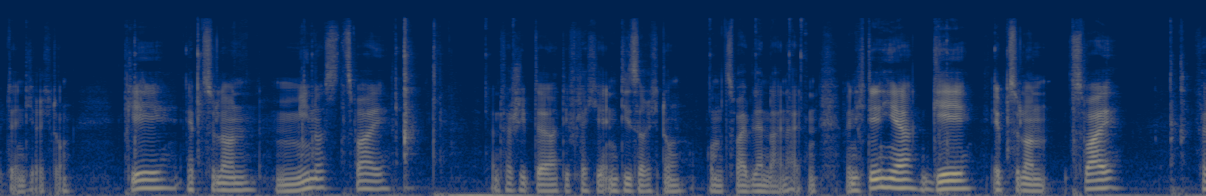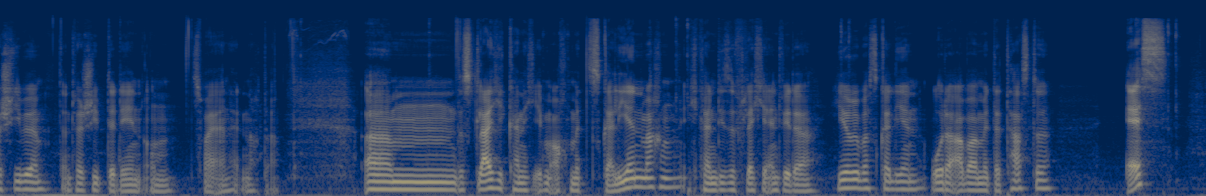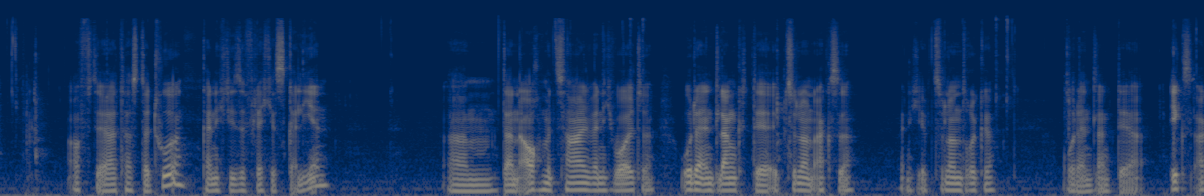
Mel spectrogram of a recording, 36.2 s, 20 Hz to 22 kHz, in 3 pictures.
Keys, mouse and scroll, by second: 1.3 g, 7.9-9.4 middle drag, 9.4 g, 15.1-20.5 drag, 20.5-22.2 middle drag, 22.2 click, 23.8-25.5 drag, 24.4 s, 31.7 s, 34.8 s.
